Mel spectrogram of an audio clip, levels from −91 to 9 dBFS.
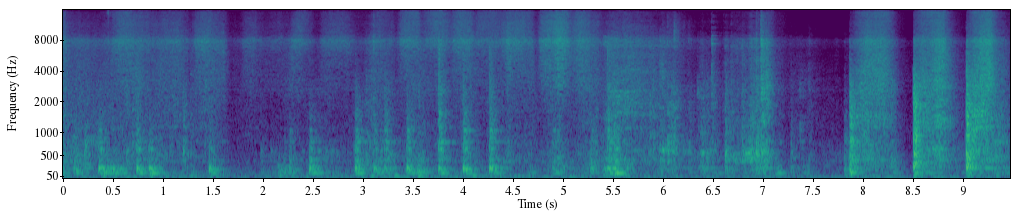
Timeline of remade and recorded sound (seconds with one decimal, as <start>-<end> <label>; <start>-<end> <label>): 0.0-2.9 remade; 2.9-7.6 recorded; 7.6-9.5 remade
